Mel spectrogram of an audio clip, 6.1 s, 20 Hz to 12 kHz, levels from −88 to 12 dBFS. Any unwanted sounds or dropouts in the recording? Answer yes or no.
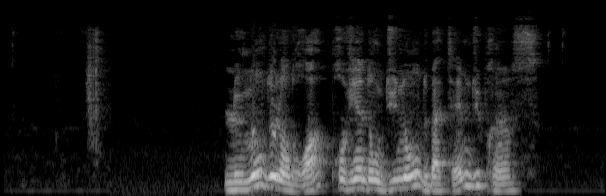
no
